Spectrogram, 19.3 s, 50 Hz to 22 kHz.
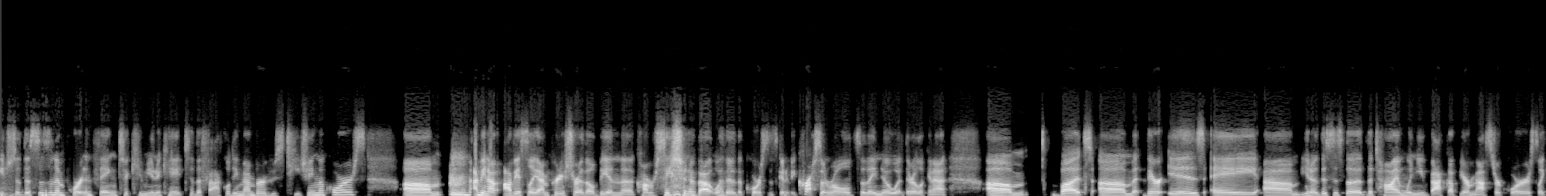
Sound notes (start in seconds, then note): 5.6 cough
